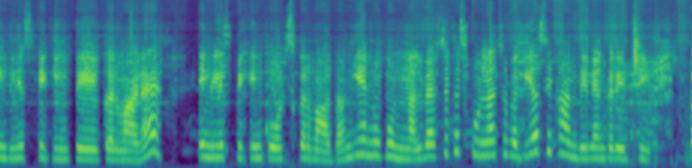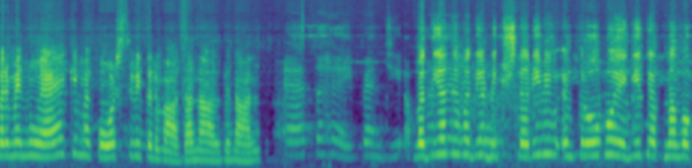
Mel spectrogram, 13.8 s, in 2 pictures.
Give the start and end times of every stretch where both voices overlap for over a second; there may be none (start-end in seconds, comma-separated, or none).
11.1-13.0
